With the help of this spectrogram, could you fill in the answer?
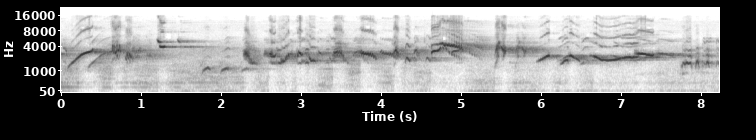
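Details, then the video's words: Vigorous Oriental magpie-robin song: fast upward-sweeping whistles, short repeated rising notes, rattling trills and melodic slurred phrases in an unbroken varied flow, with a faint low hum underneath. "Burung Kacer Suara Gacor"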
